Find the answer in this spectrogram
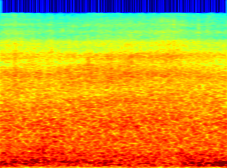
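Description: Water jet from a garden-style hose spraying onto brick paving: a steady rush of spray and splashing.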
